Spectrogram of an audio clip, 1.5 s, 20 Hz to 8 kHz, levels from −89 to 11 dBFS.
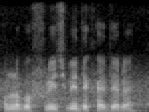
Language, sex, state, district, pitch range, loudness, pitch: Hindi, male, Arunachal Pradesh, Lower Dibang Valley, 140-145 Hz, -17 LUFS, 140 Hz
